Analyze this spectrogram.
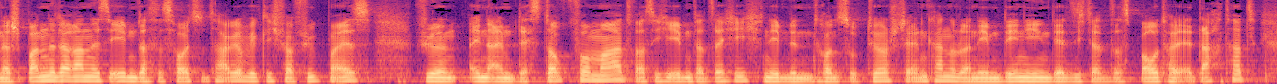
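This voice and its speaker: A man talks at a very fast pace with hardly any pauses. His medium-pitched voice shows ordinary pitch variation. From Germany, Hennef (Rhineland). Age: 20s. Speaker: sales manager at 3D printing company. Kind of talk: interview, technical explanation.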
